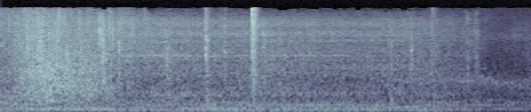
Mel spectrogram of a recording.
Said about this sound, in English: The ATV draws up outside the motel.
